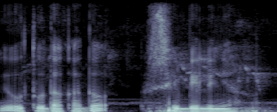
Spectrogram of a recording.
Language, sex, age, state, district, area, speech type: Santali, male, 30-45, West Bengal, Birbhum, rural, spontaneous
